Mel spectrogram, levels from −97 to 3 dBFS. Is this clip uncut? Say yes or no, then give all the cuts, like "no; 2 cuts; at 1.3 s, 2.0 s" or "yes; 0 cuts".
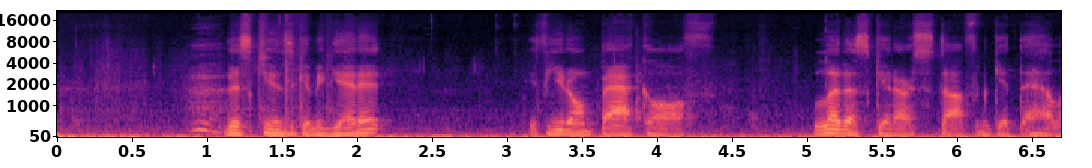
yes; 0 cuts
